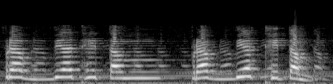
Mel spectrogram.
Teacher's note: ಥಿ ಮಹಾಪ್ರಾಣ, ಮುಂದಿನ ತ ಅಲ್ಪ ಪ್ರಾಣ.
